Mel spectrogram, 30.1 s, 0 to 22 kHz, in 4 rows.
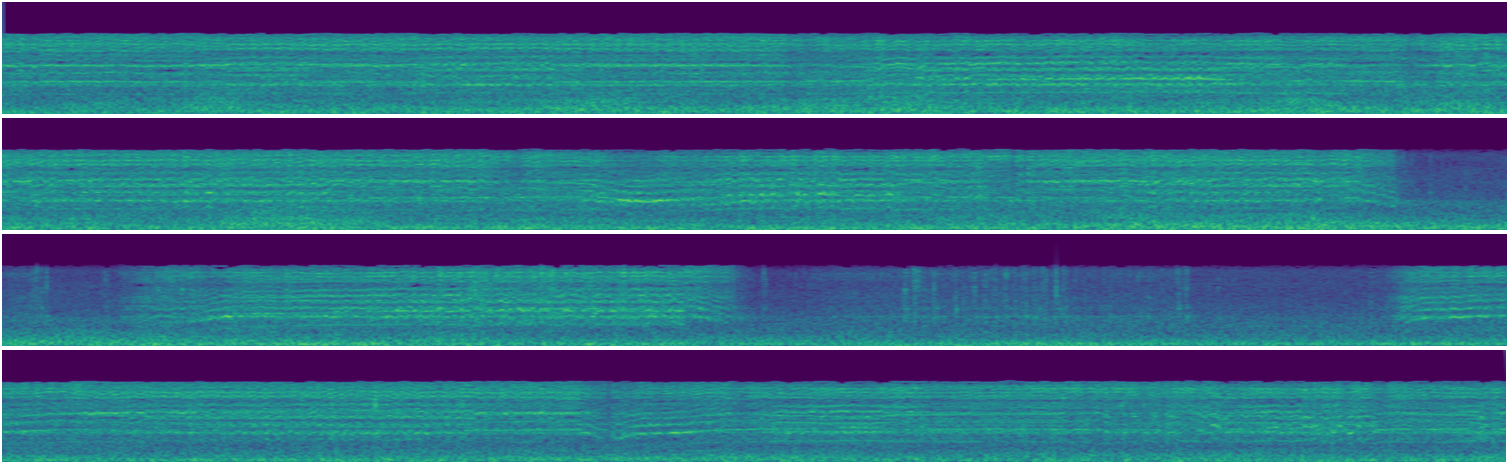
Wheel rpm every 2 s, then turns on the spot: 160, 160, 160, 160, 160, 150, 160, 50, 150, 60, 20, 140, 160, 160, 160.
18-22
